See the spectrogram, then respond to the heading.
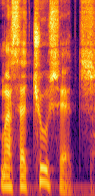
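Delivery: Massachusetts stressed on third syllable, chu. Teaching how to pronounce us state names: stress on third syllable of massachusetts. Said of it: "Nhấn mạnh vần thứ ba".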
